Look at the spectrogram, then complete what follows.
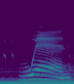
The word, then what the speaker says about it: when: So, really, those words you see, we just pronounce them like that, without the H, like you have in Spanish with the silent H, okay?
